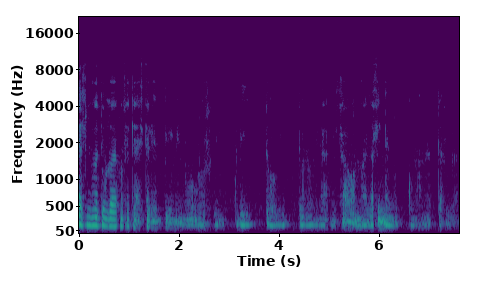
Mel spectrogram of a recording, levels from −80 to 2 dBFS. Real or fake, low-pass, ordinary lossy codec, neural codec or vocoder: fake; none; none; vocoder, 22.05 kHz, 80 mel bands, HiFi-GAN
